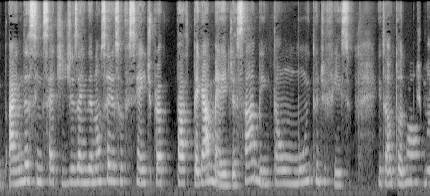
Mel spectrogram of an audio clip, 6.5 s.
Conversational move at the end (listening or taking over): listening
